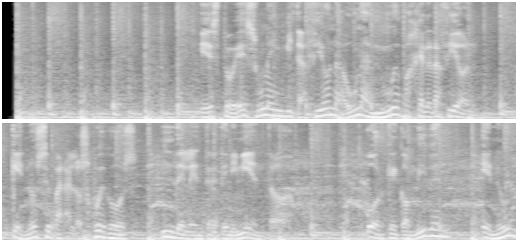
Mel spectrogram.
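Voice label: male Castilian Spanish voice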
